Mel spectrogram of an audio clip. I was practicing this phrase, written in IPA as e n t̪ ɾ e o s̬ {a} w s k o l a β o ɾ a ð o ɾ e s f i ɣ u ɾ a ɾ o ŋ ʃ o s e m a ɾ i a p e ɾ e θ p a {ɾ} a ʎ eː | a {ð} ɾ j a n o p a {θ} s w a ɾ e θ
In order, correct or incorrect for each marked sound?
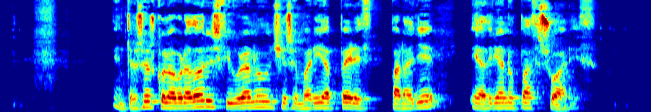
incorrect, correct, correct, correct

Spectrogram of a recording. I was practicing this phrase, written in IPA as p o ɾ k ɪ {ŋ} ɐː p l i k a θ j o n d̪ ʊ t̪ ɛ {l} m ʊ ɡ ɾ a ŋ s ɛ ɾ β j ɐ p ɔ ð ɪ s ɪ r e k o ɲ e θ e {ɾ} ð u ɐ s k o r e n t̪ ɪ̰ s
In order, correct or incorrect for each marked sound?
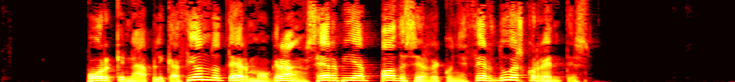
incorrect, incorrect, correct

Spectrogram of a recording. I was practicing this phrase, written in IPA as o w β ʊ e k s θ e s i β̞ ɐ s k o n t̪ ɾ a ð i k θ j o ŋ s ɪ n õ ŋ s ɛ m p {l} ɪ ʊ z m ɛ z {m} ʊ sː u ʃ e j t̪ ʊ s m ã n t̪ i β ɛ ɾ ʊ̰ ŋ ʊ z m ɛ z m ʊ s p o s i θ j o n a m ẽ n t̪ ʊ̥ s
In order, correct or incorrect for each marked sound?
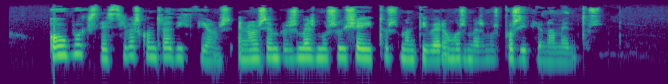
incorrect, correct

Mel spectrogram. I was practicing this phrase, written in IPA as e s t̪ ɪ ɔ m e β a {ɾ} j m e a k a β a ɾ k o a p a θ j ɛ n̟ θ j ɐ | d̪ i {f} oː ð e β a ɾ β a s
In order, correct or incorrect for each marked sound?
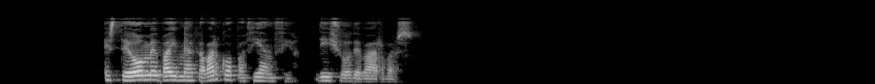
incorrect, incorrect

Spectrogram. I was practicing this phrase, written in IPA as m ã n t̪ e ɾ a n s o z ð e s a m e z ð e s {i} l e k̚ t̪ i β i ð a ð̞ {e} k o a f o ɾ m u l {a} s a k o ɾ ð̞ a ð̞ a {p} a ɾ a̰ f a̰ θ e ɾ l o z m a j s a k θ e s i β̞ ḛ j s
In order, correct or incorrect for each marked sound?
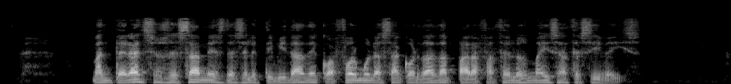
incorrect, correct, correct, correct

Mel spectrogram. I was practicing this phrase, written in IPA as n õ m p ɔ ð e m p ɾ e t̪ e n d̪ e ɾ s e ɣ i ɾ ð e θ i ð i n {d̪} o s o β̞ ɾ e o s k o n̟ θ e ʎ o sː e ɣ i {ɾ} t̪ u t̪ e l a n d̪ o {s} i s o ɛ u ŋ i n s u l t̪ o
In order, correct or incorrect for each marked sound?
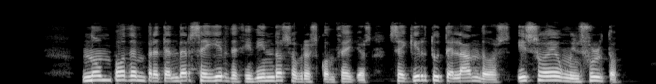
correct, correct, correct

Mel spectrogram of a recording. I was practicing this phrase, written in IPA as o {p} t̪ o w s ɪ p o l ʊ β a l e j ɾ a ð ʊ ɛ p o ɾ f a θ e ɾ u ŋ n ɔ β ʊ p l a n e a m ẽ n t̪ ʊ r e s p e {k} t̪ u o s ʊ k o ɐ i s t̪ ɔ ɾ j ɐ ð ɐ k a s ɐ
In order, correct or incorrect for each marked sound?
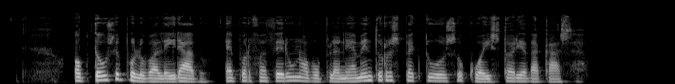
correct, correct

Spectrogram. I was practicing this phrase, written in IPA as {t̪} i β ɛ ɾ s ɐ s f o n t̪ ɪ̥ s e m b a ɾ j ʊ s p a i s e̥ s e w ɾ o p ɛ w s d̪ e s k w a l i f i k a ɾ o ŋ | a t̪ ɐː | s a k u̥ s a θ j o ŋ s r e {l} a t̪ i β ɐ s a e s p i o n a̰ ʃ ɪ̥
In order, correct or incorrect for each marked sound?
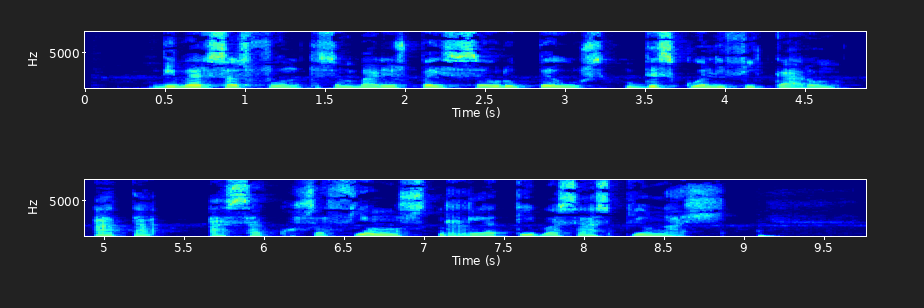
incorrect, correct

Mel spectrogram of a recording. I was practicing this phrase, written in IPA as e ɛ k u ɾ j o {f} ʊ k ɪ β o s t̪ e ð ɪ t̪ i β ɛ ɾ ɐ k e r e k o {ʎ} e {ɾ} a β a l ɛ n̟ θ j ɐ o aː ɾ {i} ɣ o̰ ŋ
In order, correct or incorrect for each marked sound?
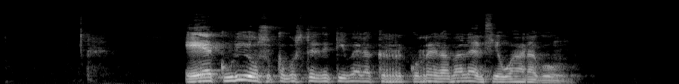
incorrect, incorrect, correct, incorrect

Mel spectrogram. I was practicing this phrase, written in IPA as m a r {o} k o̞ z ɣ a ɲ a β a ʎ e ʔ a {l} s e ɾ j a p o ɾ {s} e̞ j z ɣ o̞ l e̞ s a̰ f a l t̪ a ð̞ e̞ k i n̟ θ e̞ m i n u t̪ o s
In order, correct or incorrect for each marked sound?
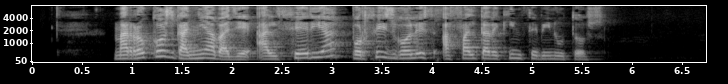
correct, correct, correct

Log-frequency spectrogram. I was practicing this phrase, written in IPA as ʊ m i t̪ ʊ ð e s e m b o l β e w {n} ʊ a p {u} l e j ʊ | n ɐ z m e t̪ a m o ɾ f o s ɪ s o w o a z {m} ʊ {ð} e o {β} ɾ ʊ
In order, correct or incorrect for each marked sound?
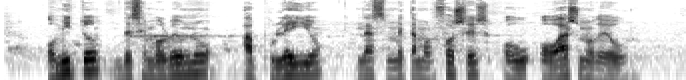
correct, correct, incorrect, correct, incorrect

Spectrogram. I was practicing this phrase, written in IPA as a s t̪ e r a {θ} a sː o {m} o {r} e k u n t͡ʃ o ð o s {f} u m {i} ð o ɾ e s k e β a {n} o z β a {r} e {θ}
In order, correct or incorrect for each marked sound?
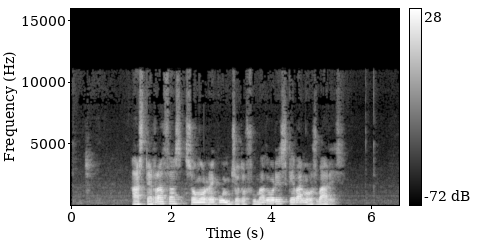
correct, incorrect, correct, correct, incorrect, incorrect, incorrect, incorrect

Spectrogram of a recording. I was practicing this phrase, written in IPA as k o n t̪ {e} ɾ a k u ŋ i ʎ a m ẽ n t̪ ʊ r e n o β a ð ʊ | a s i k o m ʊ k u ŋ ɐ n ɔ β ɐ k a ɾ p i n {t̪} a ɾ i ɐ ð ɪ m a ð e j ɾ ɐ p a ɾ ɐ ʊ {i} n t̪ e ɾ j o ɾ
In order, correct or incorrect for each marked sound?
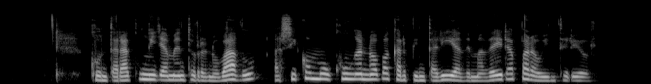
incorrect, correct, correct

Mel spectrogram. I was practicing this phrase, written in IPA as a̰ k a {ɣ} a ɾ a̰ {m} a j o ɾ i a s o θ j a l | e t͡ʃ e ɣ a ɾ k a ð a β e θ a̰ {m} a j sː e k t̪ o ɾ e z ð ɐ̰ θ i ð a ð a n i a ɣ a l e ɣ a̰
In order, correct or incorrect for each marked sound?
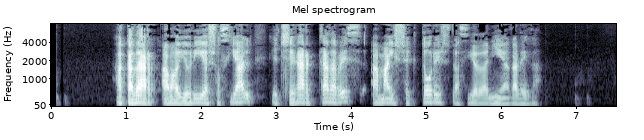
incorrect, correct, correct

